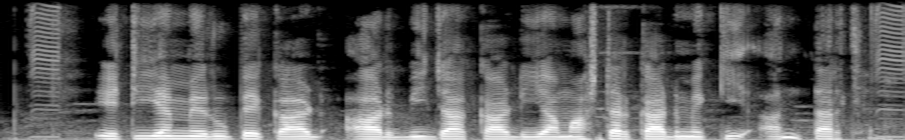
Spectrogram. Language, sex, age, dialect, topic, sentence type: Maithili, male, 18-24, Bajjika, banking, question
